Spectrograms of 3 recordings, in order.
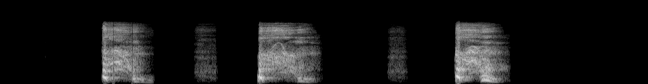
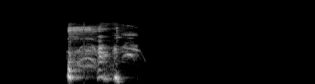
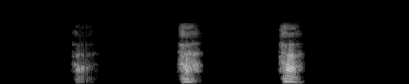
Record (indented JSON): {
  "three_cough_length": "6.5 s",
  "three_cough_amplitude": 32768,
  "three_cough_signal_mean_std_ratio": 0.35,
  "cough_length": "3.2 s",
  "cough_amplitude": 26667,
  "cough_signal_mean_std_ratio": 0.26,
  "exhalation_length": "4.1 s",
  "exhalation_amplitude": 22815,
  "exhalation_signal_mean_std_ratio": 0.24,
  "survey_phase": "alpha (2021-03-01 to 2021-08-12)",
  "age": "45-64",
  "gender": "Male",
  "wearing_mask": "No",
  "symptom_cough_any": true,
  "symptom_new_continuous_cough": true,
  "symptom_shortness_of_breath": true,
  "symptom_fatigue": true,
  "symptom_change_to_sense_of_smell_or_taste": true,
  "symptom_onset": "64 days",
  "smoker_status": "Ex-smoker",
  "respiratory_condition_asthma": false,
  "respiratory_condition_other": false,
  "recruitment_source": "Test and Trace",
  "submission_delay": "2 days",
  "covid_test_result": "Positive",
  "covid_test_method": "RT-qPCR",
  "covid_ct_value": 20.1,
  "covid_ct_gene": "ORF1ab gene"
}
